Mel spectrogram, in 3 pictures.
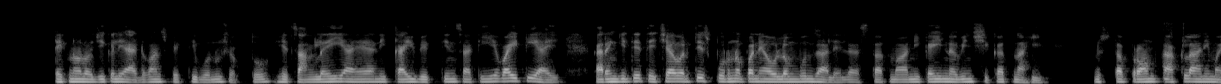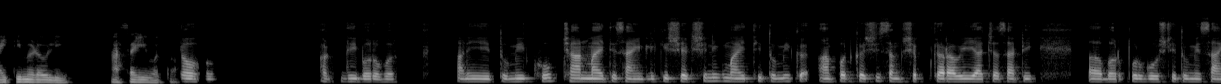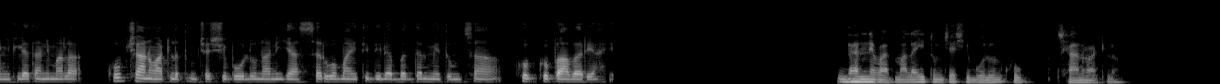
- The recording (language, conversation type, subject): Marathi, podcast, शैक्षणिक माहितीचा सारांश तुम्ही कशा पद्धतीने काढता?
- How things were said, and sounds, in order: in English: "टेक्नॉलॉजिकली ॲडव्हान्स"; other background noise; in English: "प्रॉम्प्ट"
